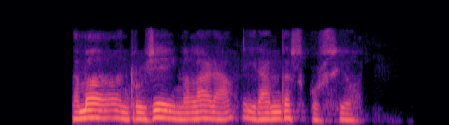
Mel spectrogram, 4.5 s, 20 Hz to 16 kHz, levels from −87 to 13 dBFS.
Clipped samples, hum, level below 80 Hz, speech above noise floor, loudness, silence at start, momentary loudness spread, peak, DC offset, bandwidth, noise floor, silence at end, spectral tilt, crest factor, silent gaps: under 0.1%; none; -60 dBFS; 45 dB; -20 LUFS; 0.7 s; 11 LU; -4 dBFS; under 0.1%; 7.6 kHz; -64 dBFS; 0.9 s; -7.5 dB/octave; 18 dB; none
